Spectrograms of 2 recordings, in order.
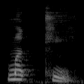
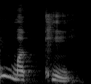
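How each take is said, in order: First: मक्खी repeated softly, short क then a long ख; repeated model. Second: मक्खी said softly, short क leaning into a long ख; model pronunciation. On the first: Teacher repeats मक्खी for the class. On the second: Teacher models मक्खी for children. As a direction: say मक्खी clearly for the class to copy. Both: Shown as a demonstration. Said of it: "और उच्चारण कैसे करेंगे?".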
